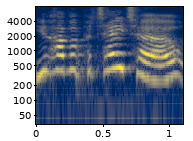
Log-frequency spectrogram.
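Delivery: loud put-on Australian accent, pitched way up. A speaker voicing an absentee landlord, slipping into an accidental Australian accent. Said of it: "That's Australian".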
